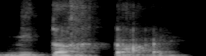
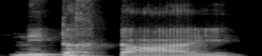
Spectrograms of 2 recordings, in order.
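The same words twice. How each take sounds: First: The ending is shortened to a single 'I' sound. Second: The ending is an 'ah' followed by a separate 'yi'. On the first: "shorten it to like an I sound" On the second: "often you could say ah yi"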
